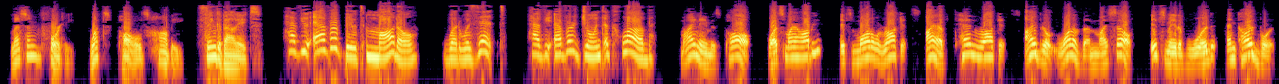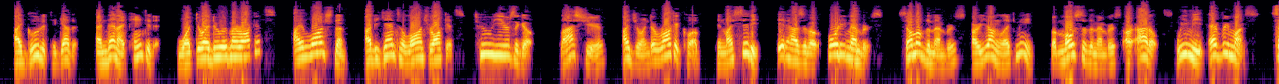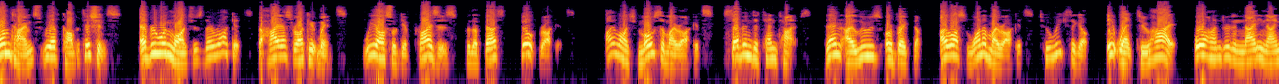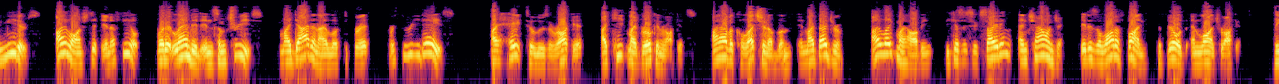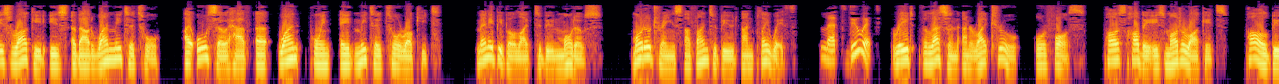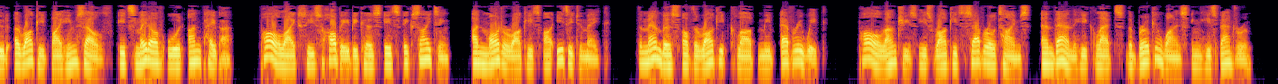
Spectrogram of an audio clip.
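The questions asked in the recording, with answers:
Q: Paul's hobby is model rockets.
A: True

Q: Paul built a rocket by himself.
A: True

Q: Paul likes his hobby because it's exciting and model rockets are easy to make.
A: False

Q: The members of the rocket club meet every week.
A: False

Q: Paul launches his rockets several times and then he collects the broken ones in his bedroom.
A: True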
